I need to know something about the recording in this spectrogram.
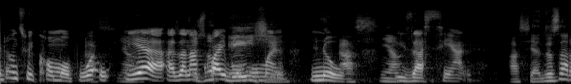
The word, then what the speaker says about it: Assian: um an IBU word is called a is pronounced asan so asan means um pH panash Elegance you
